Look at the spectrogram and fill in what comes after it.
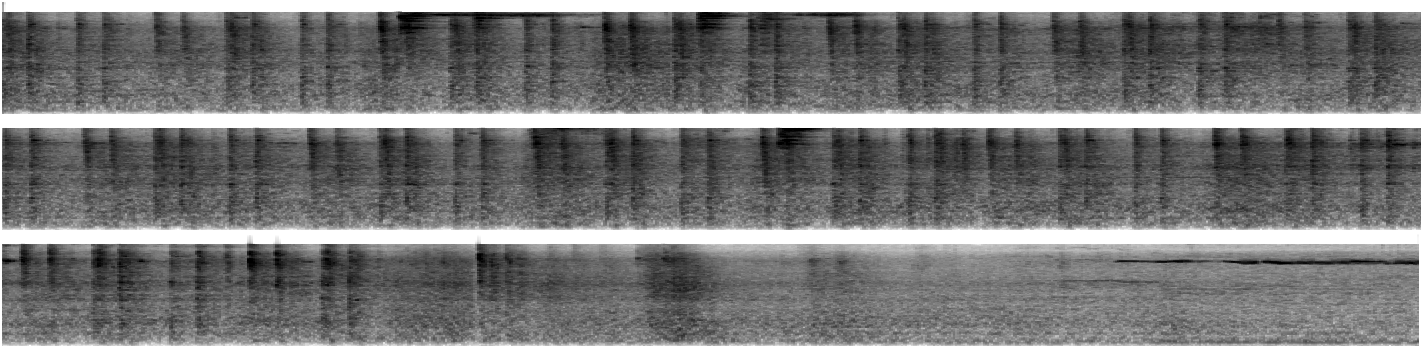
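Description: Passenger train coaches passing close by, the wheels clattering in a dense, quick clickety-clack over the rail joints. About eighteen seconds in the last coach goes by and the clatter drops away, leaving quieter street noise.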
